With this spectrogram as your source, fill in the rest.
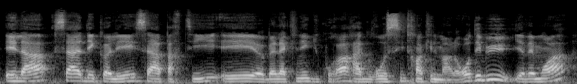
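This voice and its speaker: A man in his forties with a Quebec French accent, a physiotherapist talking as a podcast guest, pausing often with fillers and restarts. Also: mid-range voice. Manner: hesitant, many fillers and restarts. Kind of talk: casual interview talk.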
